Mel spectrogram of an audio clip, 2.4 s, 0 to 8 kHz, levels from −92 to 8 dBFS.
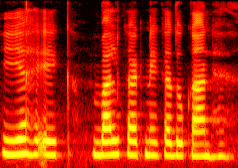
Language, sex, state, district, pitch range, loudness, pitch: Hindi, female, Jharkhand, Deoghar, 225-250 Hz, -17 LUFS, 240 Hz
